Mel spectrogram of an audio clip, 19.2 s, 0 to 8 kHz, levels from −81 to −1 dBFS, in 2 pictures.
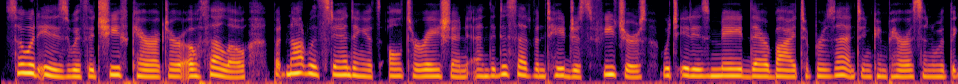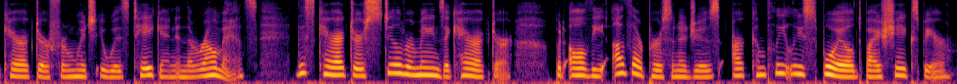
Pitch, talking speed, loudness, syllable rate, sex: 205 Hz, 165 wpm, -18 LUFS, 5.5 syllables/s, female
